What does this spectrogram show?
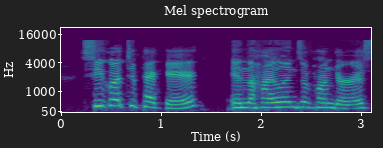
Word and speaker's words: Siguatepeque: It is pronounced Siguatepeque in the highlands of Honduras.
